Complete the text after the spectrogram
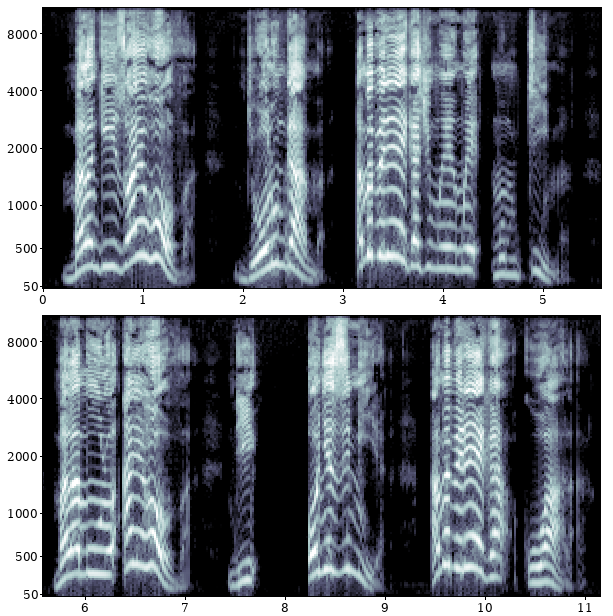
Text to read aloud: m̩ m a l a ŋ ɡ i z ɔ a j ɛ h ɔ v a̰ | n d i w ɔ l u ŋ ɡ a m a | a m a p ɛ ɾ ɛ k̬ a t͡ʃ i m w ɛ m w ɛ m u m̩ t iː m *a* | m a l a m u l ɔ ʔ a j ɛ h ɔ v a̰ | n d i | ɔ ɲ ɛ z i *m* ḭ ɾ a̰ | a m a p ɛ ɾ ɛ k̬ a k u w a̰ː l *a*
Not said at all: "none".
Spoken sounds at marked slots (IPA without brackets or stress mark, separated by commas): a, m, a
